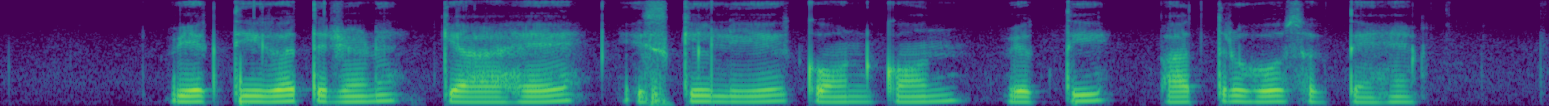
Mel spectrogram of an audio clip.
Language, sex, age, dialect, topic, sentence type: Hindi, female, 18-24, Garhwali, banking, question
